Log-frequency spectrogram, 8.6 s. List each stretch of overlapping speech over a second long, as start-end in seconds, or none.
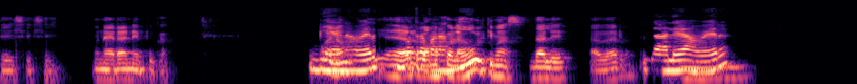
3.2-4.9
